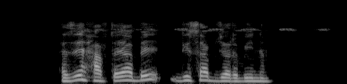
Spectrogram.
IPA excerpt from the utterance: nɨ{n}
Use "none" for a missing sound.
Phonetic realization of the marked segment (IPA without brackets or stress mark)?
m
